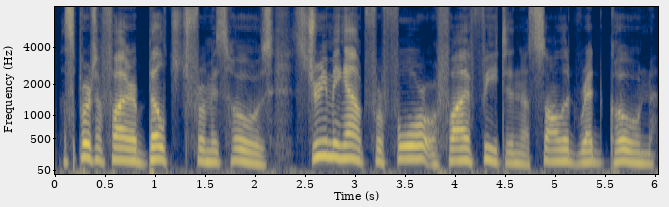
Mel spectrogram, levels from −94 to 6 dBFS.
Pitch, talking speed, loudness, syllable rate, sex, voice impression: 160 Hz, 200 wpm, -20 LUFS, 4.0 syllables/s, male, masculine, adult-like, slightly thick, tensed, powerful, bright, clear, slightly halting, slightly mature, friendly, slightly unique, wild, lively, slightly sharp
